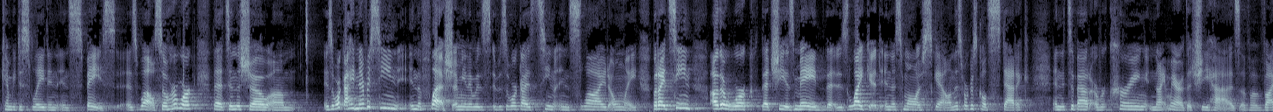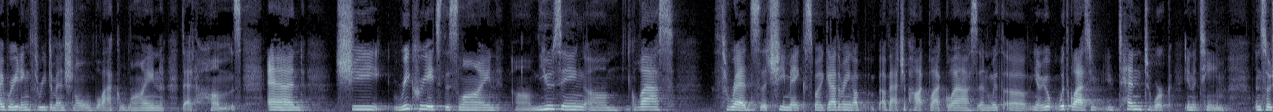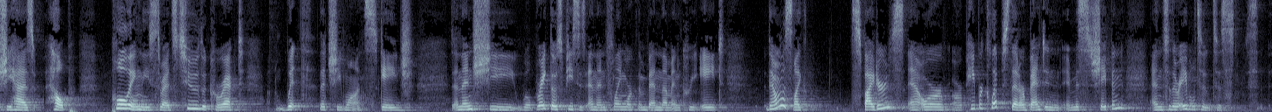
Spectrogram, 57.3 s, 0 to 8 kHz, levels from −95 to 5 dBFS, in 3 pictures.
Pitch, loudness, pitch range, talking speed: 195 Hz, -23 LUFS, 180-220 Hz, 180 wpm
